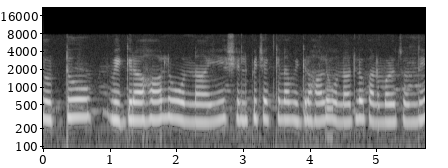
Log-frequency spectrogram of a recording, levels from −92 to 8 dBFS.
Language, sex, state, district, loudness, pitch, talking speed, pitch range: Telugu, female, Andhra Pradesh, Anantapur, -16 LUFS, 280 Hz, 85 wpm, 270-290 Hz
